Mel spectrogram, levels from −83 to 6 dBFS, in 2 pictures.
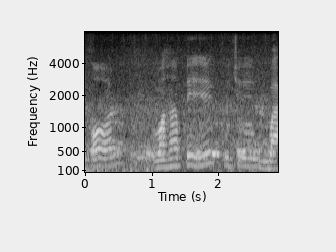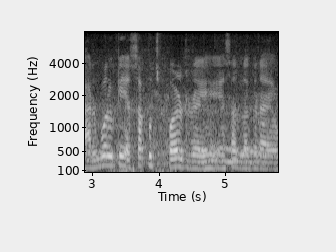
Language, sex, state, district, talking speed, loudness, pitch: Hindi, male, Gujarat, Gandhinagar, 155 wpm, -17 LUFS, 200 Hz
